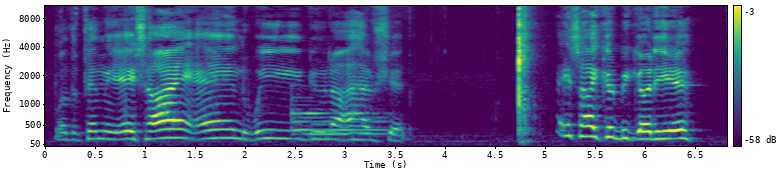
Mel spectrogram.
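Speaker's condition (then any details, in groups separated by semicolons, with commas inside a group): Cerebral palsy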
